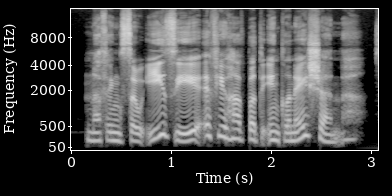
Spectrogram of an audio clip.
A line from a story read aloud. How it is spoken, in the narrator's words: said Elizabeth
